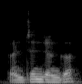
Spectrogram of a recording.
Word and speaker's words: कंचनजंगा: Sorry, कंचनजंगा कंचनजंगा, pronounce इसको कंचनजंगा करें, कंचनजंगा biosphere reserve.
